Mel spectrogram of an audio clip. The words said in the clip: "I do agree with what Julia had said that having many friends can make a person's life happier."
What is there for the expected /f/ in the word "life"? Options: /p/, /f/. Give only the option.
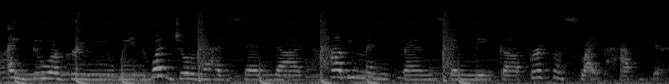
/p/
